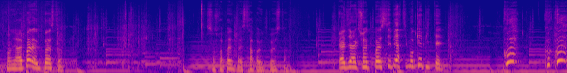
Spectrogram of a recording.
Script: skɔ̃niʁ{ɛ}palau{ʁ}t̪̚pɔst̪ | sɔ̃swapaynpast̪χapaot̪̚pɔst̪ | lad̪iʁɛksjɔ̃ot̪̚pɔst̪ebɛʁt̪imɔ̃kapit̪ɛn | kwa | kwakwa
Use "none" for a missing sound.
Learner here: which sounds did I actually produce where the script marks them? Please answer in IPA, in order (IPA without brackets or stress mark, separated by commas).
ɛ, none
